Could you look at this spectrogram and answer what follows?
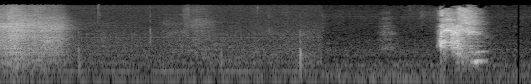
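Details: Male sneezing: a loud airy burst, then quiet, then a second forceful sneeze; ordinary sneezing.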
